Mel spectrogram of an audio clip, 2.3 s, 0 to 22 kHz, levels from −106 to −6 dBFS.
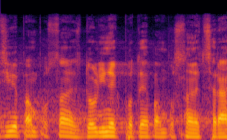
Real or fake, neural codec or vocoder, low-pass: real; none; 14.4 kHz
